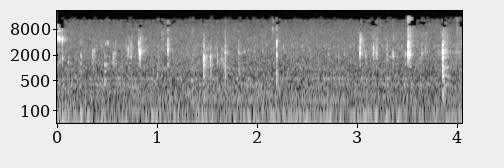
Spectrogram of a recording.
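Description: Close-up eating noises: a person chewing a soft donut, with scattered small wet mouth clicks and smacks. There is a sharper click at the start and another near the end.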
